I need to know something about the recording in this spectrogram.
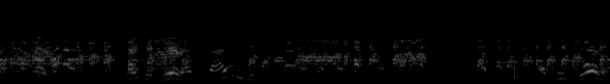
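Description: Domestic geese honking, many calls overlapping, with short pauses about two seconds in and just before five seconds.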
